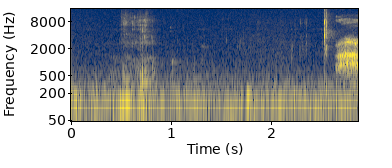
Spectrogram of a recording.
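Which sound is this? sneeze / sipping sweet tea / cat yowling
sipping sweet tea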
